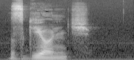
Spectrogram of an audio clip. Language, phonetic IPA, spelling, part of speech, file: Polish, [zʲɟɔ̇̃ɲt͡ɕ], zgiąć, verb, Pl-zgiąć.ogg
